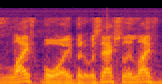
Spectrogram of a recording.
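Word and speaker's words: Lifebuoy: didn't they kevin well we called it life boy but it was actually spelled like life buoy wasn't it um i i think i think you're right about that as i recall that it wasn't spelled b-o-y that's right i know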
